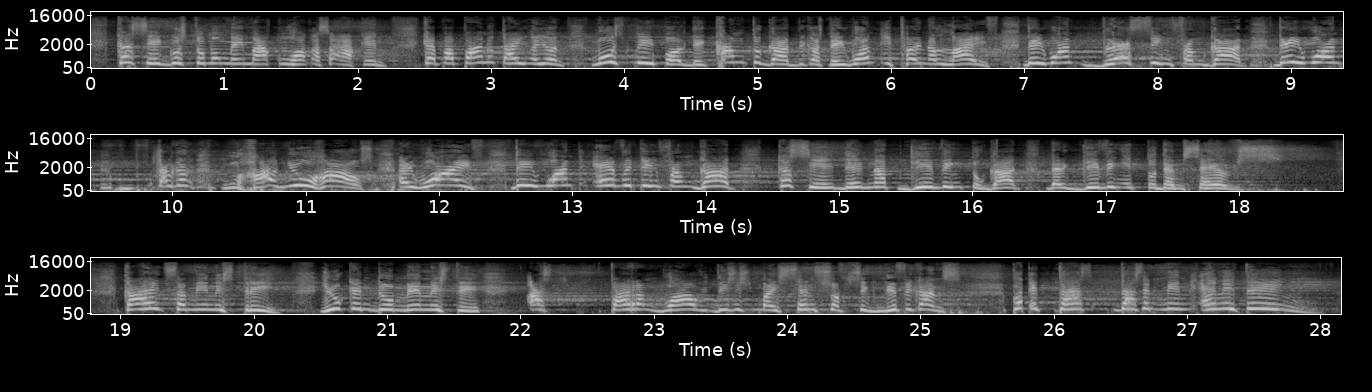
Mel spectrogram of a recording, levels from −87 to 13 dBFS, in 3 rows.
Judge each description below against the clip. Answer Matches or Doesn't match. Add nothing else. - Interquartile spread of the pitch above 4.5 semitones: Doesn't match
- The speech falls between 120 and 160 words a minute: Matches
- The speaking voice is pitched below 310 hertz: Doesn't match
